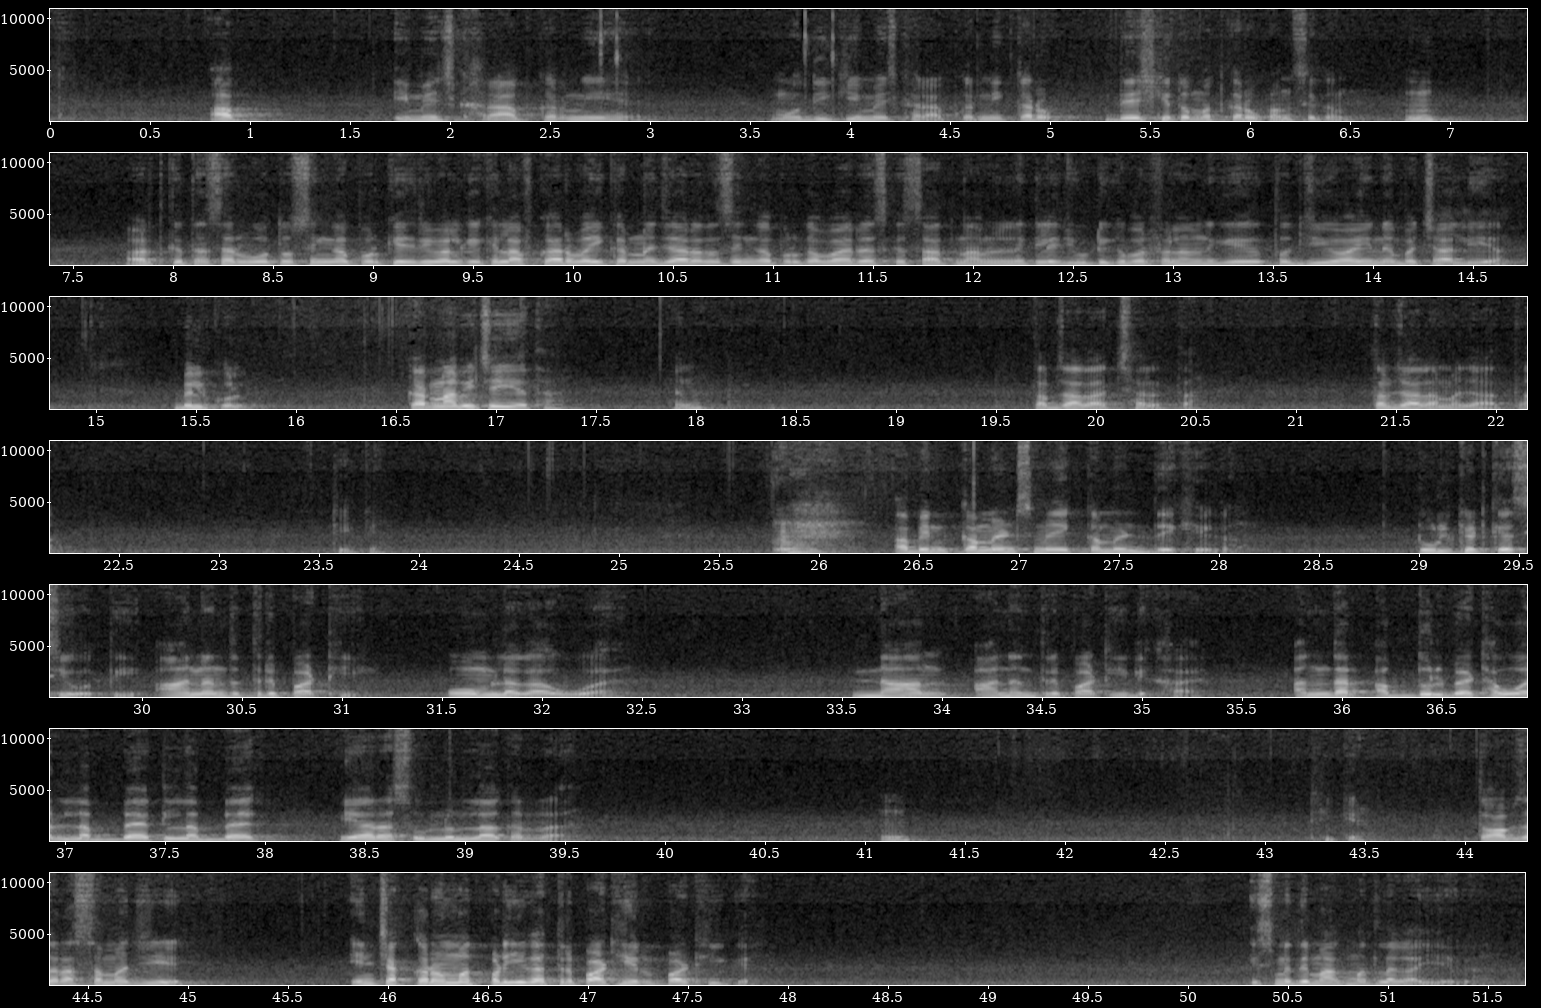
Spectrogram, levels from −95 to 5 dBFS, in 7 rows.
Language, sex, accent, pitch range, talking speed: Hindi, male, native, 115-135 Hz, 140 wpm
